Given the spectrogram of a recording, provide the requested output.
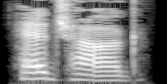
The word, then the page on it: hedgehog(s): British English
